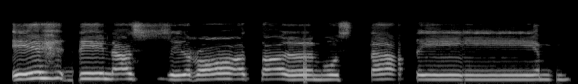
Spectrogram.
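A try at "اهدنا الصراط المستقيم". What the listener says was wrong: Masih sin Iya, Bu, masih.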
